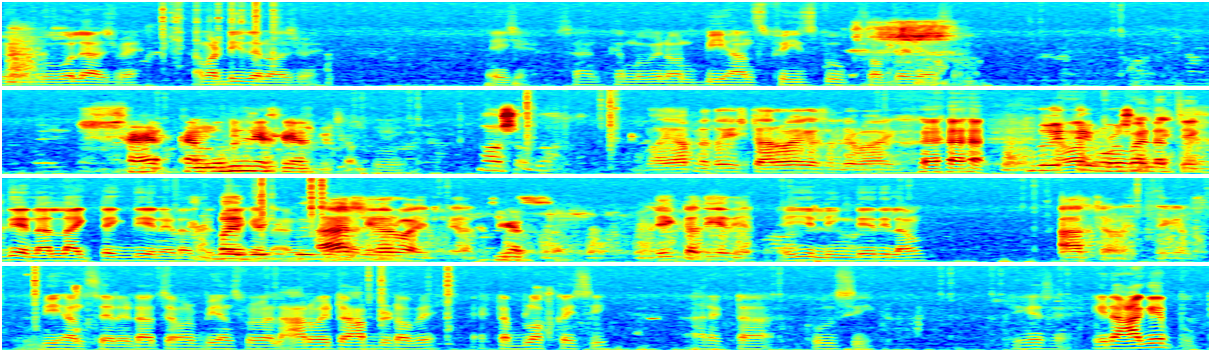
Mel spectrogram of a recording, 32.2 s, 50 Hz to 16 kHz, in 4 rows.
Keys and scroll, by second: 0.0-1.7 typing, 11.5 ctrl+a, 12.1 ctrl+c, 17.8 ctrl+v, 18.2 ctrl+Return, 23.7 ctrl+v, 24.3 ctrl+Return, 26.6 ctrl+v, 27.1 ctrl+Return.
